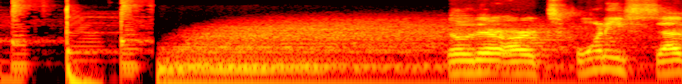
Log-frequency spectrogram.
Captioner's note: gong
